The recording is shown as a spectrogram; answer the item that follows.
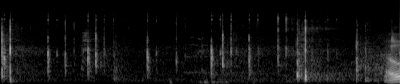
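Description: Table tennis rally: the plastic ball clicking sharply off the rubber-faced bats and the table top in quick, irregular succession, the strokes stopping about three and a half seconds in when the point ends.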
